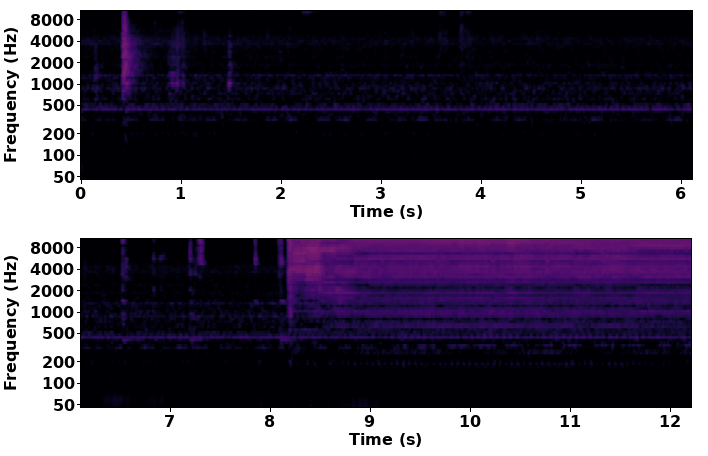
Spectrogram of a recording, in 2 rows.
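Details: AC TIG welding an S13 catch can, likely aluminium, at 95 Hz square wave. Quiet room hum, then at about eight seconds a crisp, even buzzing arc strikes and holds steady. Normal, clean, stable arc, judged a good frequency choice.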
